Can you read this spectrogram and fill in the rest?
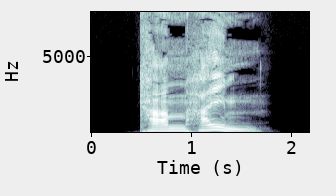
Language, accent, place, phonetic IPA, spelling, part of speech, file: German, Germany, Berlin, [ˌkaːm ˈhaɪ̯m], kam heim, verb, De-kam heim.ogg
- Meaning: first/third-person singular preterite of heimkommen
